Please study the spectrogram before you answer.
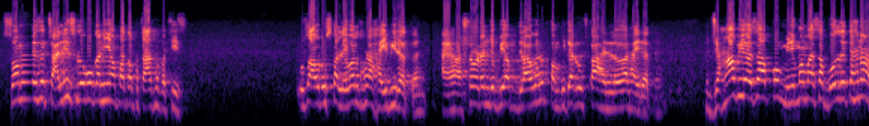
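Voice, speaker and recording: High-voiced male exam coaching teacher. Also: low-quality recording. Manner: repeats points for emphasis, asks students rhetorical questions.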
